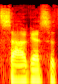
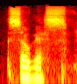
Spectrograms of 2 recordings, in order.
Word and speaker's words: Saugus: It's not Saugus. It's Sogu. I've got fucking idea. – It's Sogus. – Sogus.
